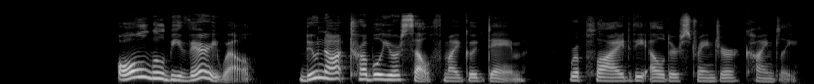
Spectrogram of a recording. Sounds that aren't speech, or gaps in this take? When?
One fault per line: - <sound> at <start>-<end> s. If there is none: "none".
none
